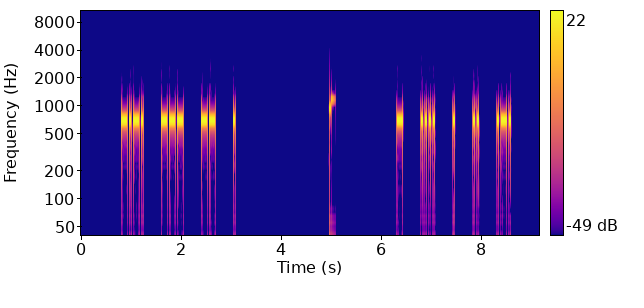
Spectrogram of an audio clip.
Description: Morse code, heard as a keyed tone, about 30 wpm, spaced as for 17 wpm, 700 Hz. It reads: COME THEIR
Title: 3x Character Spacing - Top 100 Words - 30wpm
